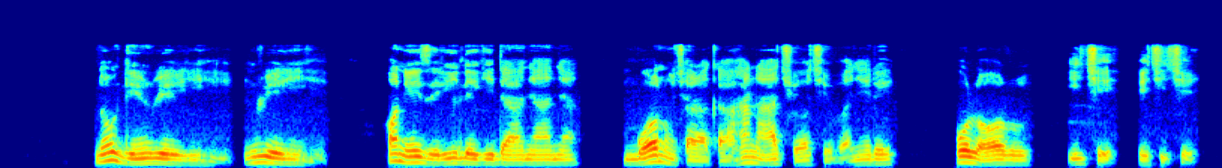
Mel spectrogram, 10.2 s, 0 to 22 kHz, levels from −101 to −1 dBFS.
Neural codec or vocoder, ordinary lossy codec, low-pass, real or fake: none; none; 7.2 kHz; real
